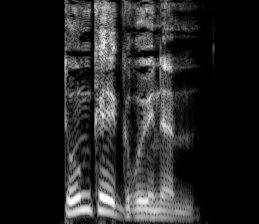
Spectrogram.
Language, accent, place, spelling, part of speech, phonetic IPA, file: German, Germany, Berlin, dunkelgrünem, adjective, [ˈdʊŋkəlˌɡʁyːnəm], De-dunkelgrünem.ogg
- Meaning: strong dative masculine/neuter singular of dunkelgrün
